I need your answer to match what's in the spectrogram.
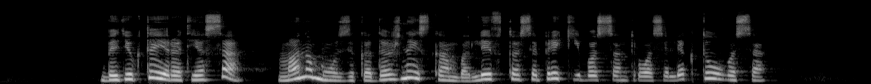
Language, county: Lithuanian, Kaunas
